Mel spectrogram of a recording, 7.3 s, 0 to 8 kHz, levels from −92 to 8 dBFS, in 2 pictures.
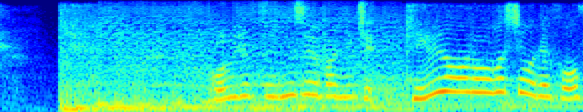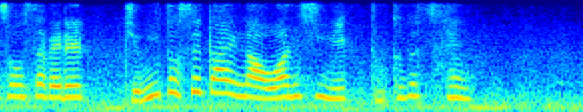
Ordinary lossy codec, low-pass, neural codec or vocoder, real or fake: Opus, 16 kbps; 7.2 kHz; codec, 16 kHz, 0.5 kbps, FunCodec, trained on Chinese and English, 25 frames a second; fake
